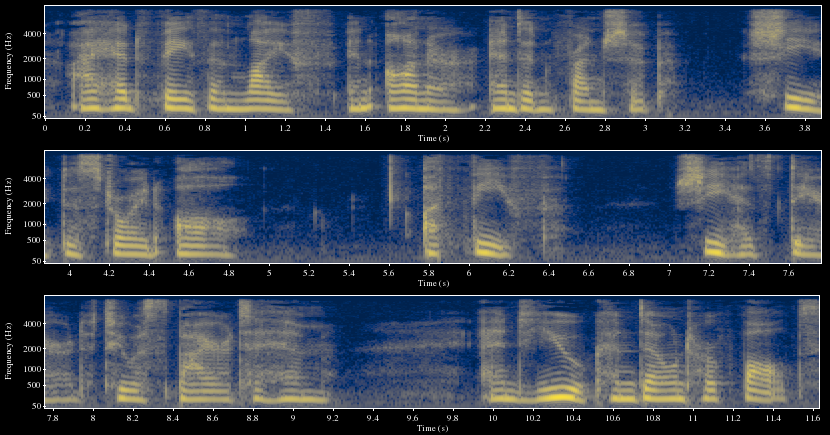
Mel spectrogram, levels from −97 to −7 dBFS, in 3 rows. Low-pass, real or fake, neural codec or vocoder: 7.2 kHz; real; none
